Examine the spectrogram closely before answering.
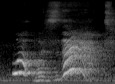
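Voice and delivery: very high, loud surprised question; startled kitten. Acted. Kitten startled by his reflection, high squeaky question. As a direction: squeak it out in alarm.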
